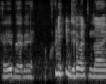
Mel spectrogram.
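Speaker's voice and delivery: fake masculine voice. Teasing a boyfriend on the phone, pretending to be a guy. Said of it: "pretend to be a guy".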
